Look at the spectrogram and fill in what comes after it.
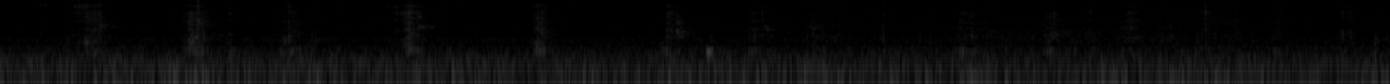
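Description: A person chewing a mouthful of papaya salad and raw vegetables with her mouth open. It comes as faint, irregular crunches, roughly one a second.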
